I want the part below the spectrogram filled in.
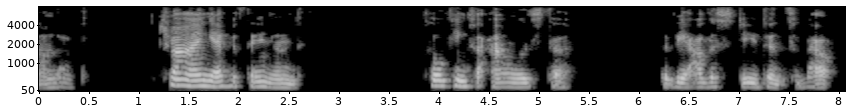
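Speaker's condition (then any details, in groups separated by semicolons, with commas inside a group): Muscular dystrophy; progressive muscle wasting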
